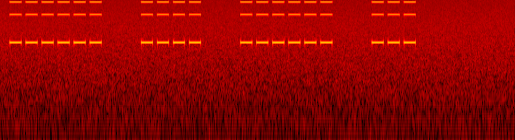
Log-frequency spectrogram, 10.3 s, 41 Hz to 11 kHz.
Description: Beep code, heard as beeps from a small speaker, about 2000 Hz. 6-4-6-3.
